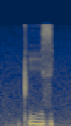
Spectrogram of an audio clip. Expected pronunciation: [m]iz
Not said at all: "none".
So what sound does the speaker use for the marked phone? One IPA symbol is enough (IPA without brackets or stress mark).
pʼ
